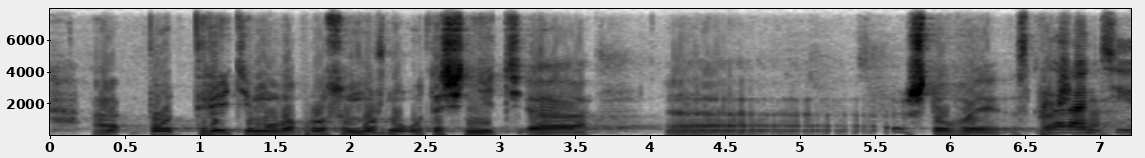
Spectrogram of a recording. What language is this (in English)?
Kazakh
